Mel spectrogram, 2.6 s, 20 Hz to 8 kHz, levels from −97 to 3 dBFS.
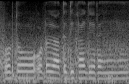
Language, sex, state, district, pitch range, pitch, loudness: Hindi, female, Jharkhand, Jamtara, 215-230 Hz, 225 Hz, -29 LUFS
